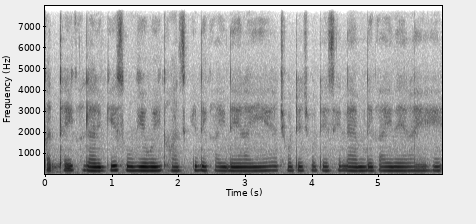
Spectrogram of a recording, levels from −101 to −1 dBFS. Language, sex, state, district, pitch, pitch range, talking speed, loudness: Hindi, female, Haryana, Jhajjar, 185 Hz, 180-190 Hz, 180 wpm, -16 LUFS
